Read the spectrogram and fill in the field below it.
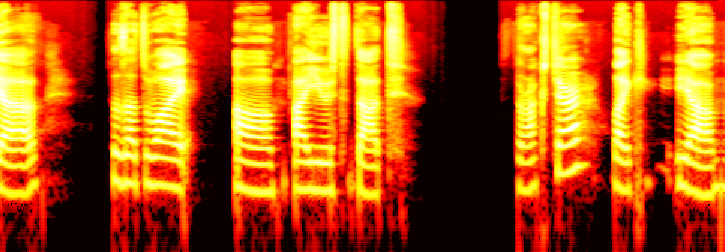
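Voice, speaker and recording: Very slow and marked by long, frequent pauses, this voice with a Japanese accent keeps a very even loudness and ordinary pitch variation, in a very clean recording with a silent background and a dry, close sound with no echo. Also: woman, medium pitch for a woman. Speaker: yoga teacher and podcast host. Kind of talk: casual chat. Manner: halting.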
